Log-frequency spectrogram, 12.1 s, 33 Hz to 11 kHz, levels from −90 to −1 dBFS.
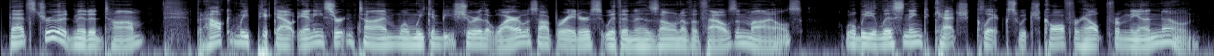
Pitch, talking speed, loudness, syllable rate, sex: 110 Hz, 205 wpm, -21 LUFS, 5.2 syllables/s, male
